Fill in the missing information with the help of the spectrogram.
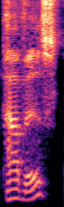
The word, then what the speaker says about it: Pavis: But so I would pronounce it Pavis. – Mm-hmm. – But I really like, I think it was maybe Chris Gidlow who said to pronounce it Pavi. And I like that. I like that because it's got a little bit of Frenchness in it.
